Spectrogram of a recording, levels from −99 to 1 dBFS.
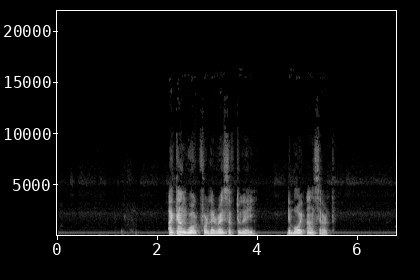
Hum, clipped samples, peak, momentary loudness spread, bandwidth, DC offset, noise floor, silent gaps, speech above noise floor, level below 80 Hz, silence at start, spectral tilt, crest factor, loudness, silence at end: none; under 0.1%; -2 dBFS; 13 LU; 9 kHz; under 0.1%; -67 dBFS; none; 48 dB; -66 dBFS; 2.25 s; -7 dB/octave; 20 dB; -20 LUFS; 1.4 s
